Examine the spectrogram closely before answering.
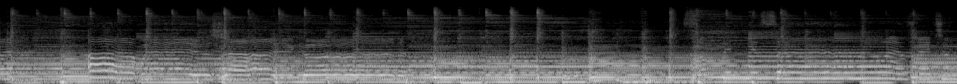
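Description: Live band playing a song: acoustic and electric guitars, electric bass and drum kit, through a PA.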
